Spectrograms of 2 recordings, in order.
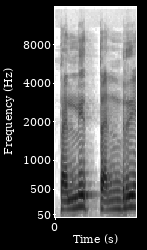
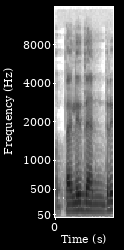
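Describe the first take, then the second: First: "తల్లి తండ్రి" with unvoiced t opening తండ్రి; hard T pronunciation. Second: "తల్లిదండ్రి" joined, with t voiced to d; softened D pronunciation. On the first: Teacher showing what we don't say, "తల్లి తండ్రి" with hard t. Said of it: "అని పలకము". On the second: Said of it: "అంటాం". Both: Shown as a demonstration.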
